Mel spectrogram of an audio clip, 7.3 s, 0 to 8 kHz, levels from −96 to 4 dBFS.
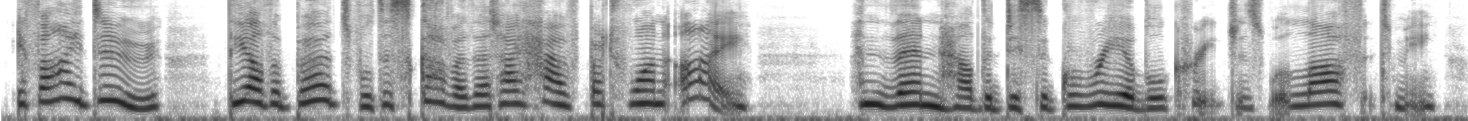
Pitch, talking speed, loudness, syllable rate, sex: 280 Hz, 195 wpm, -18 LUFS, 5.4 syllables/s, female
